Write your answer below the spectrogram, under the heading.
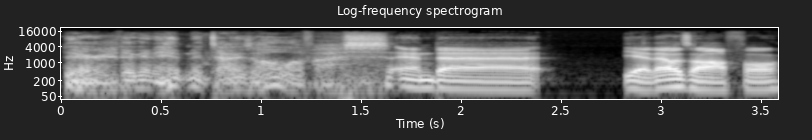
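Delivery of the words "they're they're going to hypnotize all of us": gritty superhero voice across the whole line. Retelling an actor's line from a bad sci-fi movie: Batman voice. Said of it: "he talks like Batman the whole time".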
